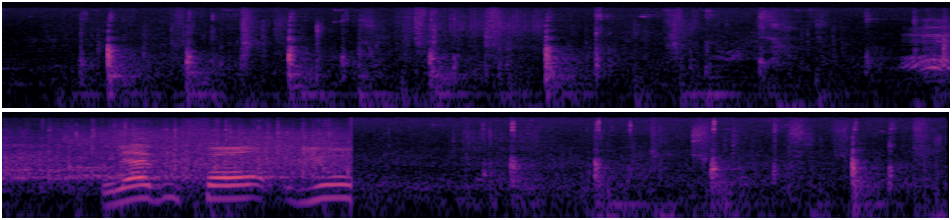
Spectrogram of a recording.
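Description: A ping-pong ball clicks quickly back and forth off paddles and a table.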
